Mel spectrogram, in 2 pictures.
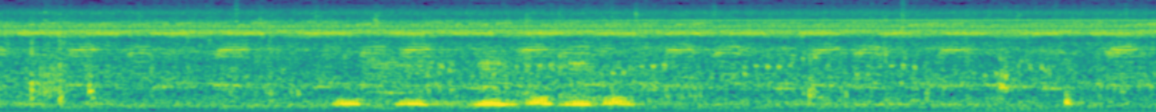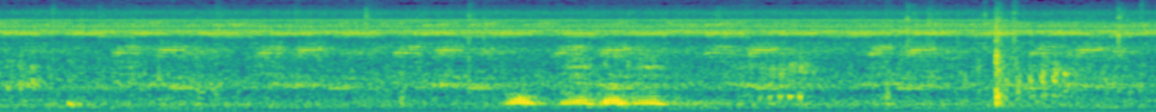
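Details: Frogs croaking at night in a chorus: a rapid burst of five low croaks early on, a quiet gap, then another quick cluster, all under a continuous shrill insect whine.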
